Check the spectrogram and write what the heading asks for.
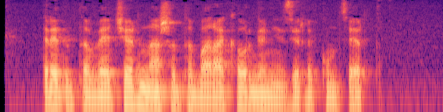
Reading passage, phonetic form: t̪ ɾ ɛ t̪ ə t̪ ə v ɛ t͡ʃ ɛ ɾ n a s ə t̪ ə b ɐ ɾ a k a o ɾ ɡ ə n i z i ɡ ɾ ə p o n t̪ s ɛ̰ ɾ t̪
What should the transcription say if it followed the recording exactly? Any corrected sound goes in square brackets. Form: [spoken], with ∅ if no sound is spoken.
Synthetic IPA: t̪ ɾ ɛ t̪ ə t̪ ə v ɛ t͡ʃ ɛ ɾ n a [ʃ] ə t̪ ə b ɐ ɾ a k [ə] o ɾ ɡ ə n i z i [∅] ɾ ə [k] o n t̪ s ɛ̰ ɾ t̪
